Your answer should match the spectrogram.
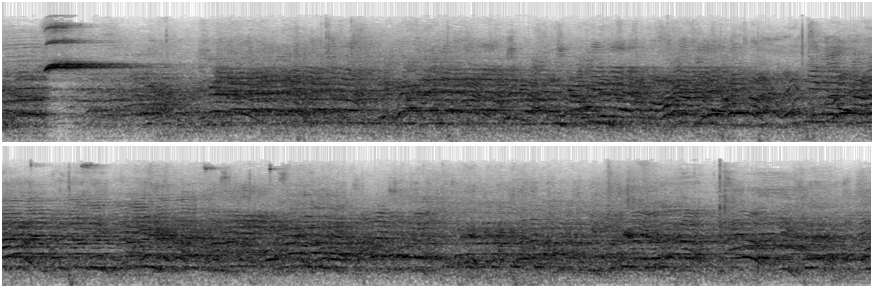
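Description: Referee's whistle blown once, a high tone of about a second starting about half a second in, restarting the wrestling bout. Many overlapping voices of spectators shouting and calling out carry on throughout in a large echoing hall.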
